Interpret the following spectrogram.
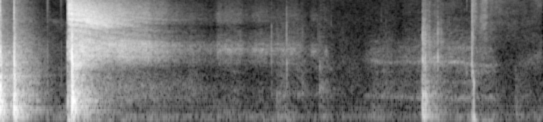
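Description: Hands drumming a quick drum roll on a wooden tabletop, ending just after the start with one loud sharp hit that rings and fades over about a second. Two short soft hits, like a clap, follow near the end.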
